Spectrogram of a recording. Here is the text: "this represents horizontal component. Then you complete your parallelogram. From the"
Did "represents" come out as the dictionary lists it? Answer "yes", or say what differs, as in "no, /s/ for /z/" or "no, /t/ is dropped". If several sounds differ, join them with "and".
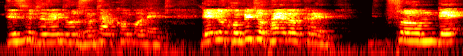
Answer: no, /s/ is dropped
